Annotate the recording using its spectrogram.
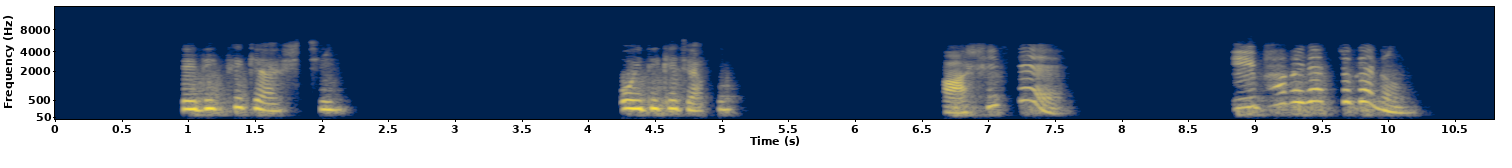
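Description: A middle-aged woman speaks close by in short, earnest phrases.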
